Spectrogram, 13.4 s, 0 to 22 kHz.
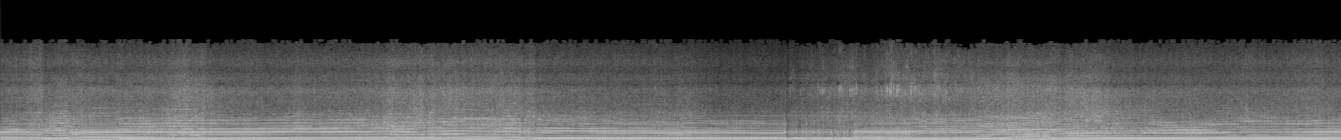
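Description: Yamaha MT-03 parallel-twin engine through an SC-Project aftermarket full exhaust, pulling steadily at highway speed. Its note sags slowly through the middle and climbs again near the end, with a few brief breaks in the note.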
